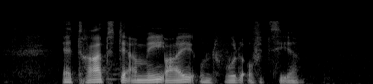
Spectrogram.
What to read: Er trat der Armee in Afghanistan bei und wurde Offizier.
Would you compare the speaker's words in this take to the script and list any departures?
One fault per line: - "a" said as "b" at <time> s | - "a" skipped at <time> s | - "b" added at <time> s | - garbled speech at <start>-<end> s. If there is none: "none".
- "in Afghanistan" skipped at 1.6 s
